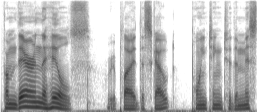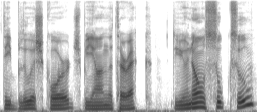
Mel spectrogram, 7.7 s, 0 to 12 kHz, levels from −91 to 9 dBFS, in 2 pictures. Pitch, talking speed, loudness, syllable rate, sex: 120 Hz, 170 wpm, -19 LUFS, 4.1 syllables/s, male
